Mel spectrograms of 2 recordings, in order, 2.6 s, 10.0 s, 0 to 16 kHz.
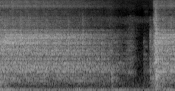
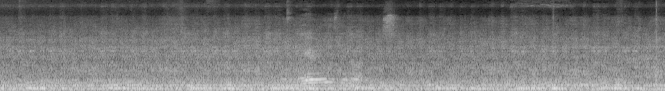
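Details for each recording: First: Samsung mid/low-end freestanding dryer: a steady, hissy, high-pitched metal-on-metal scrape from a non-self-lubricating drum support roller (DC97-16782A). Lint on the shaft seized the roller and wore a flat spot; the fix is replacing both roller and shaft. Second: Samsung dryer after replacing flat-spotted drum support rollers and shafts: steady low, smooth tumbling rumble with no thumping, slightly louder from the new components, then stops; normal operation.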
